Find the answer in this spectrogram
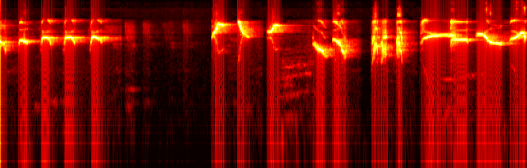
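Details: Oriental magpie-robin song: three quick repeated chirped notes, a pause, then varied sharp chirps, buzzy scratchy notes and a slurred whistled run.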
